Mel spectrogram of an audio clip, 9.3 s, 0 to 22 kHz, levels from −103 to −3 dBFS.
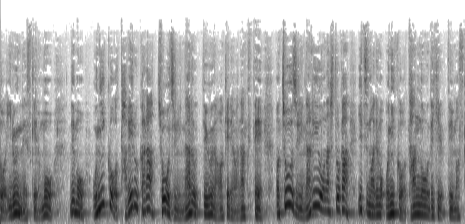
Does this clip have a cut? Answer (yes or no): no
